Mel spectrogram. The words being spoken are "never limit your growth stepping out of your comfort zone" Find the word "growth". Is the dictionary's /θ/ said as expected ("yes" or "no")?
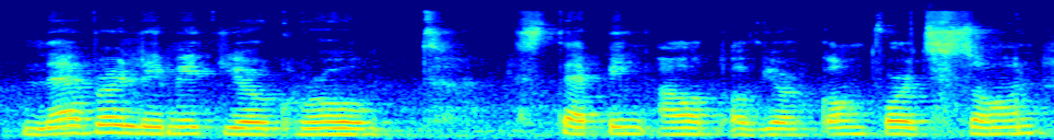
no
